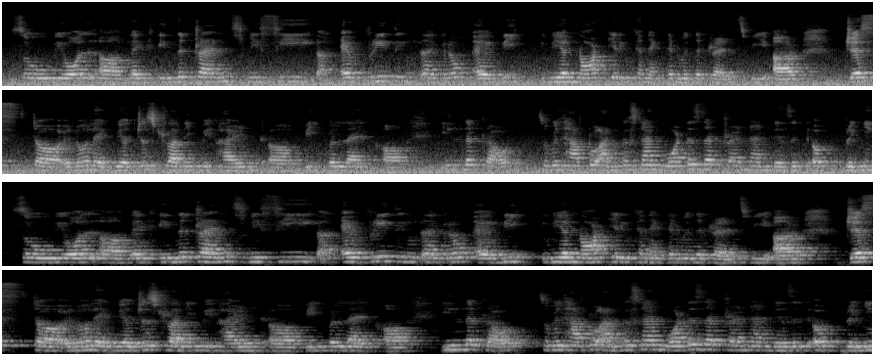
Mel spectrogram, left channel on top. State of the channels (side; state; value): left; noise; rumble, 4 dB below the sound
